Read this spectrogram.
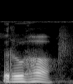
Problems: constant background noise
